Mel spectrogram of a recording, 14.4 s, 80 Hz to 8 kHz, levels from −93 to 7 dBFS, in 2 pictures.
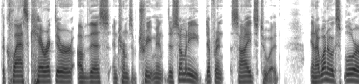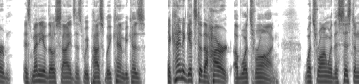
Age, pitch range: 50-69, 120-150 Hz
